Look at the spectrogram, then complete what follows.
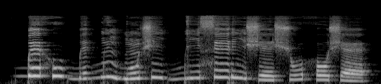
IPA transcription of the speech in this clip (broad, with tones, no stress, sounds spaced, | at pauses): ɡ͡b ɛ˦ h u˦˨ ɡ͡b e˨˦ ɡ͡b ĩ˦˨ ɡ͡b ũ˨˦ ʃ i˦˨ ɡ͡b i˧ s e˦ ɾ i˦˨ ʃ e˨ ʃ u˨˦ h o˧ ʃ ɛ˨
